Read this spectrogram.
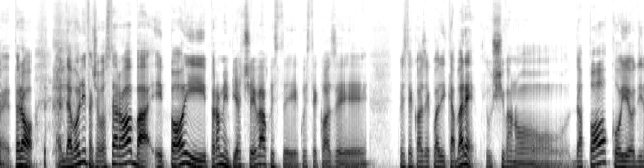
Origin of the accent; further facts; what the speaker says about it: La Spezia, Liguria, Italy; ho detto salve, vengo da Spezia, faccio l'operaio a Spezia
